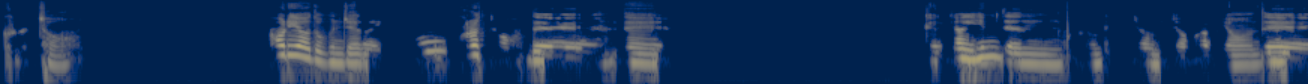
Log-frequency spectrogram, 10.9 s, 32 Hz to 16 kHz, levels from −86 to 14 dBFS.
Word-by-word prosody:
그렇죠. - - -9 1.6
커리어도 265 -9 +6
문제가 155 -2 -2
있고 360 - -7
그렇죠. 275 +1 +5 0.3
네. 185 -1 +2 0.8
네. 155 -2 -2 2.2
굉장히 205 +3 +3
힘든 155 - 0
그런 150 +1 -14
결정이죠. 145 -4 -11
그럼요. 140 -7 -7
네. 170 -1 +5
165 Hz, 175 characters per minute, -30 LUFS, 150-230 Hz, 2.2 s, 커리어도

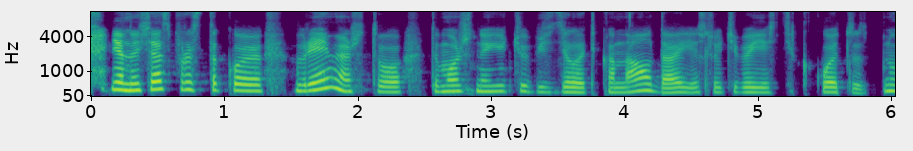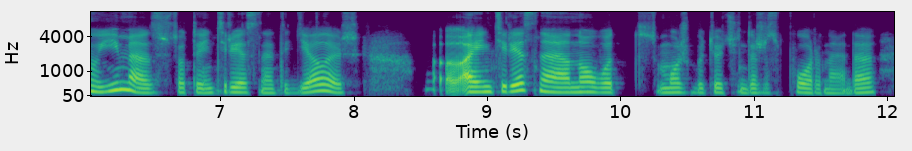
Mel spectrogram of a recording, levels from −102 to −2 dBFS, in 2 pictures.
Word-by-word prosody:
Не, 285 - +10
ну 260 0 +7
щас 300 +3 +6
просто 290 -1 -1
такое 250 -3 +3 0.2
время, 275 +3 +5
что 200 -4 -2 0.2
ты 220 - -5
можешь 225 +2 +1
на 220 - -1
"Ютубе" 220 -2 -5
сделать 185 -1 -1
канал, 195 +7 +1
да, 175 -3 +2
если 185 0 -4
у - - -10
тебя 185 0 -6
есть 180 -1 -4
какое-то, 190 -5 -3
ну, 230 -1 0
имя, 235 - +2
что-то 175 +1 -7
интересное 180 -2 -4
ты 155 - -15
делаешь, 185 +2 -1
э, - - -21 0.4
а - - +5
интересное, 210 -1 +2
оно, 190 +1 0
вот, 180 0 -3 0.3
может 175 0 -5
быть 170 +1 -12
очень 170 -1 -8
даже 165 0 -9
спорное, 155 -1 -7
да? 175 +3 -4
190 Hz, 180 wpm, -24 LUFS, 180-235 Hz, 0.4 s, Не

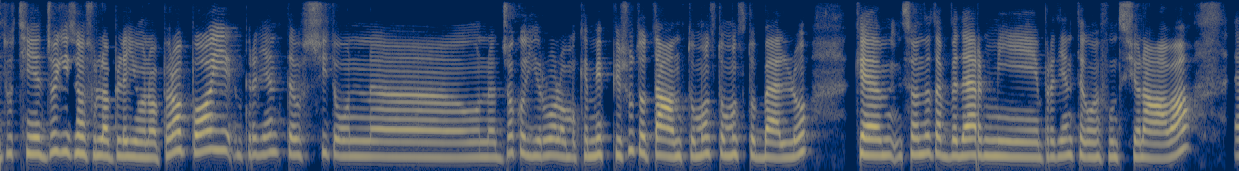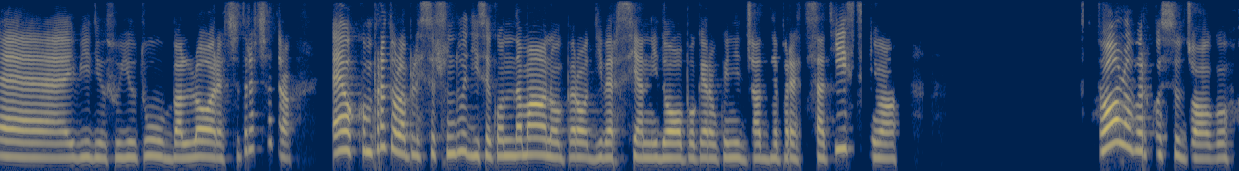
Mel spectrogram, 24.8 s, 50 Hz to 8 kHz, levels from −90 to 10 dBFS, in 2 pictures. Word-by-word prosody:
tutti 265 +1 -7
i - - +2
miei 260 -2 +2
giochi 285 +2 -1
sono 270 0 +2
sulla 245 -2 0
Play 230 0 -2
1; 215 -1 0
però 300 +7 +2
poi 310 +1 +4
praticamente 260 +2 -6
è - - -1
uscito 255 +1 -6
un 230 0 -4
un 220 -1 -2
gioco 270 +5 -5
di 235 -2 -5
ruolo 235 -1 -2
m 220 - -7
che 230 - -7
mi 235 +2 -1
è 255 - -21
piaciuto 270 +3 -3
tanto, 230 -1 +4
molto, 255 +2 -3
molto 245 0 -4
bello, 220 +6 0 0.4
che, 250 -3 +6
mhmm, 240 -3 -5
sono 250 +2 -2
andata 265 -2 -1
a - - -8
vedermi 235 -2 +1
praticamente 235 +2 -5
come 220 0 -3
funzionava, 215 - +2 0.4
ehm, 215 -3 +2
i - - -7
video 210 -1 -7
su 215 +2 -11
YouTube, 220 0 -5
allora, 215 0 +2
eccetera 225 - -8
eccetera, 420 +6 -6 0.3
e 285 +4 +5
ho 315 - +6
comprato 310 +2 +1
la 270 - +5
PlayStation 255 +1 -5
2 290 +1 -3
di 235 0 -3
seconda 235 +1 -1
mano, 245 -3 +5
però 220 0 +1
diversi 215 +3 -4
anni 210 0 -2
dopo 210 0 +2
che 210 - -5
ero, 205 -1 -1
quindi 210 0 -6
già 205 +3 -3
deprezzatissima. 205 - -2 2.0
Solo 370 +3 +8
per 305 0 -1
questo 255 -3 -7
gioco. 200 +1 -3
230 Hz, 160 wpm, -23 LUFS, 215-255 Hz, 2.0 s, Solo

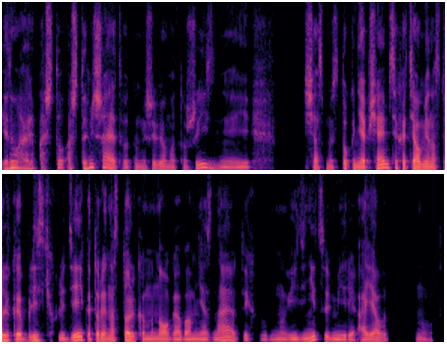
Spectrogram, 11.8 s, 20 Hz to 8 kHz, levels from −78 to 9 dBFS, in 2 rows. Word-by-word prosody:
Я 115 - -2
думаю: 135 -4 0
а - - -7
что 165 -1 -3
а - - -3
что, 125 - -2
мешает? 170 -1 +1
Вот, 95 +1 -8
ну, 100 - -5
мы 95 - -8
живём 100 0 -3
1 95 +1 -9
жизнь, 135 - -2
и 95 +1 -3 0.7
щас 105 -2 -2
мы 100 -3 -5
столько 110 +4 -2
не 100 - +3
общаемся, 140 - +3
хотя 115 -1 +4
у - - +6
меня 110 0 +4
настолько 105 0 +3
близких 120 +6 -2
людей, 105 +11 +3
которые 110 -7 +2
настолько 110 +1 +2
много 100 -1 +1
обо 95 +1 +1
мне 95 0 0
знают, 115 - -1
их 90 - -7
в 90 -1 -12
ну, 95 +1 -4
единицы 100 - -1
в 95 - -4
мире, 90 -2 0
а 90 - -2
я 110 +4 +2
вот, 105 -3 -6 0.4
ну 95 -4 -11
105 Hz, 210 wpm, -23 LUFS, 95-120 Hz, 0.7 s, у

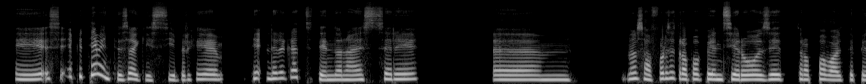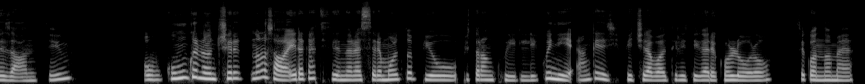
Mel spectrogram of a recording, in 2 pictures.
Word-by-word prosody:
Ehm, 235 +1 +2
s 260 - -9
effettivamente 355 - 0
sai 245 +1 +2
che 205 0 -4
sì, 210 +2 -4
perché, 210 +4 -4
ehm, 225 - 0 0.3
le 275 0 -2
le 265 0 +2
ragazze 325 +4 -3
tendono 215 -1 +2
a 215 - +2
essere, 240 +2 +1 0.7
ehm, 215 0 +2 0.6
non 260 +2 +2
so, 250 -3 +1
forse 265 +6 +1
troppo 240 -1 +2
pensierose, 225 -1 +4
troppo 230 +1 -1
a - - +4
volte 210 0 0
pesanti, 195 +6 -2 0.7
o 215 0 -2
comunque 300 +5 +4
non 265 -4 +6
cer 275 +1 0
non 280 +5 -1
lo 335 - 0
so, 230 -7 +3
i 205 +3 +2
ragazzi 275 +3 -2
tendono 205 -3 +1
a - - +2
essere 210 0 -2
molto 230 +6 +1
più 205 -4 0
più 220 - -13
tranquilli, 200 -2 -3
quindi 240 -5 +4
è - - -2
anche 230 +6 -2
difficile 210 -2 -2
a - - 0
volte 190 +3 -3
litigare 195 -1 -1
con 200 +2 0
loro, 190 +1 -1 0.2
secondo 210 -3 -1
me. 190 -1 -2
220 Hz, 175 wpm, -23 LUFS, 205-245 Hz, 0.7 s, non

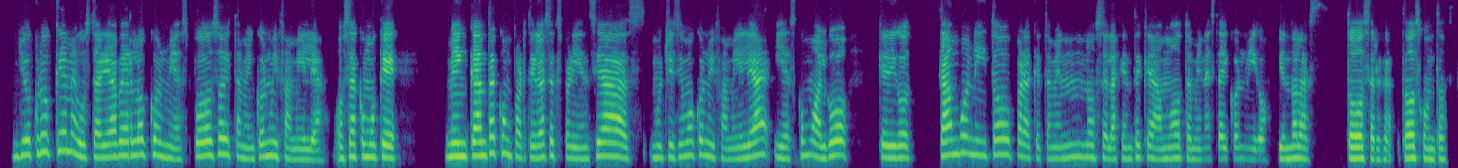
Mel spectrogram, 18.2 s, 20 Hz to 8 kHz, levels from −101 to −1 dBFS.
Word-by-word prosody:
Yo 250 +3 +1
creo 300 0 0
que 330 +1 0
me 315 -2 -1
gustaría 220 -1 +2
verlo 250 +1 +2
con 255 -4 0
mi 205 -3 -2
esposo 240 +8 +1
y 265 - +1
también 205 -6 -5
con 225 +4 -2
mi 245 -2 +1
familia, 180 -4 -3
o 205 - -3
sea, 225 +3 +2
como 225 -1 +1
que, 210 -2 +5 0.5
me 235 +1 +5
encanta 245 +4 +6
compartir 225 -7 -2
las 220 +2 0
experiencias 215 0 +1
muchísimo 220 +3 -3
con 260 -1 -1
mi 230 -3 -2
familia, 205 +7 0
y 210 -2 -3
es 195 -1 -8
como 250 -1 -1
algo 240 +4 +2 0.3
que, 220 - 0
digo, 210 0 +2 0.3
tan 255 +2 +5
bonito 265 -2 -1
para 235 -4 -1
que 200 - -10
también, 205 +4 -5
no 215 -1 -3
sé, 200 0 -5
la 190 0 -2
gente 195 +2 -5
que 205 - -3
amo 195 +1 -1
también 185 -2 -6
esté 190 +1 -5
ahí 195 - -3
conmigo 185 -2 -7
viéndolas 195 -1 -1 0.3
todos 200 -1 +6
cerca, 180 -1 -4
todos 205 0 +4
juntos. 185 -2 -3
215 Hz, 175 wpm, -23 LUFS, 195-245 Hz, 0.5 s, encanta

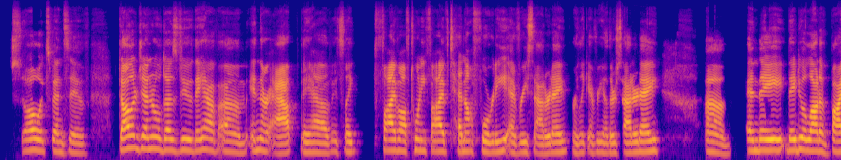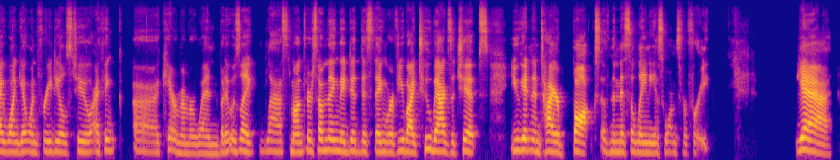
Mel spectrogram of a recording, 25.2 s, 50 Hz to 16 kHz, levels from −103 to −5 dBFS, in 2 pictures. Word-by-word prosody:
So 215 +2 -2
expensive. 185 -5 -8 0.4
Dollar 245 +4 +4
General 240 -1 -2
does 220 -1 -2
do 215 0 -3
they 210 +1 -3
have, 220 -3 -2
um 185 -3 -5
in 215 - -7
their 200 -3 -2
app, 165 +2 +2
they 185 -1 -5
have 175 -1 -5
it's, 195 -2 -13
like, 185 0 -6 0.3
5 215 -1 +1
off 200 -1 -1
25, 200 -2 -2
10 185 -1 -5
off 195 0 -4
40 190 +2 -4
every 185 +1 -5
Saturday 175 +4 -2
or, 180 - -11
like, 175 +1 -13
every 185 +2 -9
other 175 0 -5
Saturday. 190 +4 0 0.7
Um, 170 -6 -2 0.2
and 210 0 -2
they 215 0 +3
they 215 0 +1
do 230 +1 0
a - - 0
lot 205 -1 +5
of 170 -6 -7
buy 195 +5 +5
one, 190 -1 -3
get 190 +1 -3
one 185 -2 -5
free 195 +2 -5
deals 185 -2 -5
too, 190 -2 -4
I 195 - -2
think, 210 +2 -7 0.3
uh - - -4 0.3
I 180 - -12
can't 220 +2 -5
remember 170 -3 -7
when, 160 -1 -7
but 185 - -6
it 195 - -5
was, 205 0 -6
like, 190 -3 0
last 195 -1 -7
month 185 +1 0
or 210 - -2
something, 210 +1 +1
they 195 -2 +1
did 195 0 -4
this 185 -1 -5
thing 190 0 0
where 185 0 0
if 180 - -11
you 210 +1 -3
buy 185 -2 +6
2 240 +8 -4
bags 195 -4 +6
of 180 - -9
chips, 200 - 0 0.3
you 215 -2 -4
get 220 0 +5
an 215 - -7
entire 190 -2 +5
box 175 -3 +5
of 210 -3 -10
the 185 - -6
miscellaneous 180 -2 -3
ones 185 -2 -11
for 170 - -15
free. 380 - -12 1.3
Yeah. 200 -8 +9
195 Hz, 195 wpm, -24 LUFS, 180-210 Hz, 1.3 s, Yeah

